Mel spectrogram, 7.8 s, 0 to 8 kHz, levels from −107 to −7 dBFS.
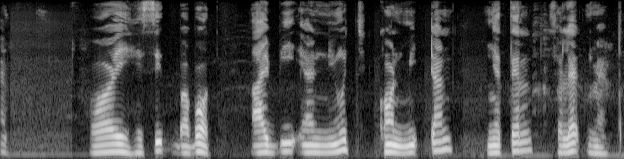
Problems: none marked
